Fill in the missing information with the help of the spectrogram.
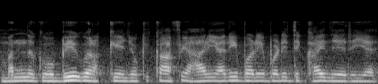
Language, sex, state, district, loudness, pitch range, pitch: Hindi, male, Chhattisgarh, Rajnandgaon, -17 LUFS, 155-170 Hz, 165 Hz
